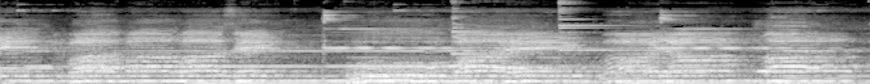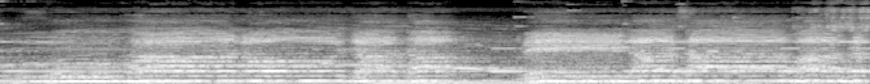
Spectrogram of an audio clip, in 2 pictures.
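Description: Brahmin priests chanting Vedic Sanskrit mantras into microphones, several male voices together in phrases of a few seconds each, over a steady low drone.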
